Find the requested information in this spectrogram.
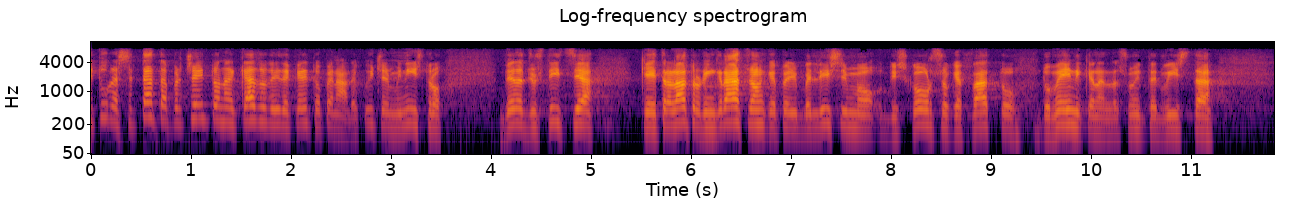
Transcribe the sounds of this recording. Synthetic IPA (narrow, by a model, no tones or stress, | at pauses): it̪uːɾalset̪ːant̪apert͡ʃɛnt̪onelkaːzod̪eld̪ekɾɛːt̪openaːlekwit͡ʃɛlminist̪ɾo | d̪elːad͡ʒust̪it̪sːja | ket̪ːɾalalt̪ɾoɾiŋɡɾat̪sjoaŋkepeɾilbelːisːimod̪iskorsokeafːat̪ːo | d̪omɛːnikanelːasuːaint̪ervist̪a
